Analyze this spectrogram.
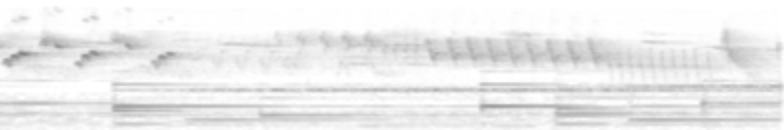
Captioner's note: birds chirping; gentle music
